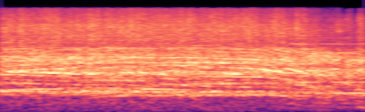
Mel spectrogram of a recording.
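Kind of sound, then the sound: crowd, crowd cheering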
